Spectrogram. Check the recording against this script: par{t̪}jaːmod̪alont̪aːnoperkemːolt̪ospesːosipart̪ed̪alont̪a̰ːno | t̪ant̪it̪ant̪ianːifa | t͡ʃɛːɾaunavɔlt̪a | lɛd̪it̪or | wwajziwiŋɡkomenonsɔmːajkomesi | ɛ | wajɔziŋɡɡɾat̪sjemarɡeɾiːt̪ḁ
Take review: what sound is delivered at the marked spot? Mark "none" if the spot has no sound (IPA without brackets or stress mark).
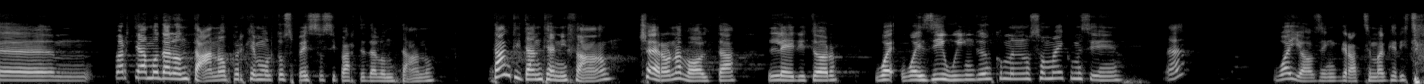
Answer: t̪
